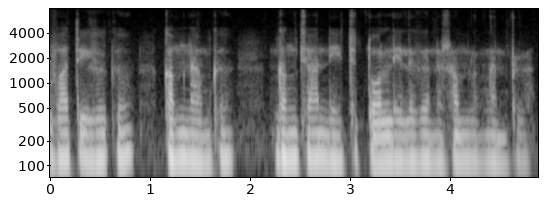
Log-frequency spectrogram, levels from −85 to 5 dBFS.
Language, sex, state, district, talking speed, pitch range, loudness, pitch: Wancho, male, Arunachal Pradesh, Longding, 195 wpm, 115-125 Hz, -18 LUFS, 120 Hz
